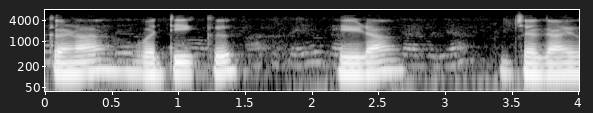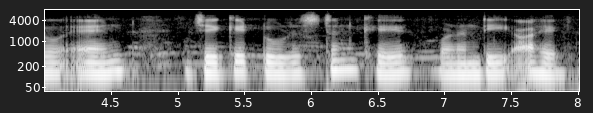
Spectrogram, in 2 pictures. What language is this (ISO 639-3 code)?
snd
